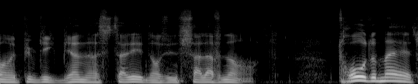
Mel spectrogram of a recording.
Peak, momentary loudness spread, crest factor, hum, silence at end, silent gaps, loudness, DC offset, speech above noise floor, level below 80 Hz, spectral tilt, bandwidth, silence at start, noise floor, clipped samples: -6 dBFS; 12 LU; 20 dB; none; 0 s; none; -26 LUFS; under 0.1%; 34 dB; -60 dBFS; -7.5 dB/octave; 13.5 kHz; 0 s; -59 dBFS; under 0.1%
